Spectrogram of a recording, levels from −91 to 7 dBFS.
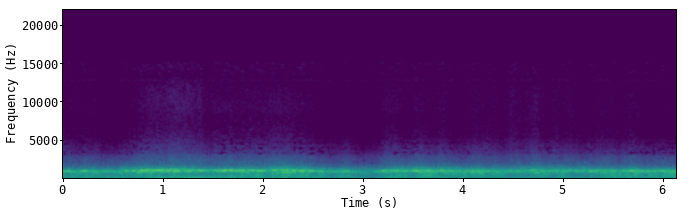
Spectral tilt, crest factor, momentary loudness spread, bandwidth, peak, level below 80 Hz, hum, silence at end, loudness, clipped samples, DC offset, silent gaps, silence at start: -9.5 dB/octave; 14 dB; 8 LU; 4.4 kHz; -10 dBFS; -48 dBFS; none; 0 s; -25 LUFS; under 0.1%; under 0.1%; none; 0 s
